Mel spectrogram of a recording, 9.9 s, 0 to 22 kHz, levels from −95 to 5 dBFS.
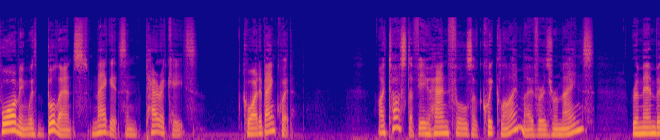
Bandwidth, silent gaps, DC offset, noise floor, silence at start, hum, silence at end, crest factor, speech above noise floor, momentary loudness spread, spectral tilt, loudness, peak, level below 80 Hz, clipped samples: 14 kHz; none; under 0.1%; -64 dBFS; 0 s; none; 0 s; 18 dB; 39 dB; 12 LU; -6 dB/octave; -26 LUFS; -8 dBFS; -58 dBFS; under 0.1%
